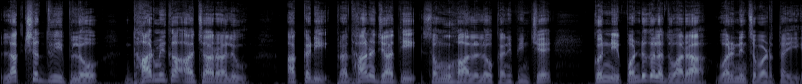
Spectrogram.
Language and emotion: Telugu, neutral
